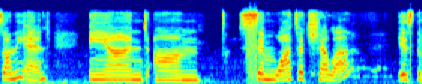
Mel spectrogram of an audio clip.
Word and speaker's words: Simwatachela: there's no s on the end and um simuata chella is the pronunciation of my project and i am technically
